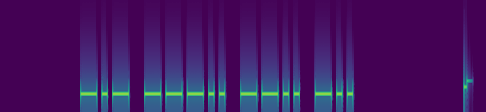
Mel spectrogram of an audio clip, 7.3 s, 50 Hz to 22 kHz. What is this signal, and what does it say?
Morse code, heard as a keyed tone, about 15 wpm, 700 Hz. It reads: K8ZD
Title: USA Call Signs - 4 Characters - 4x Character Spacing - 15wpm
